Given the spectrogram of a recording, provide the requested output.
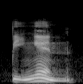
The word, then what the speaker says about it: pingen: Para contestar me llamo, lo que hago es decir mi nombre y agregar pingen, pronunciado de ese modo, con la G que marca el sonido nasal que ya habíamos visto en algunos videos anteriores.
